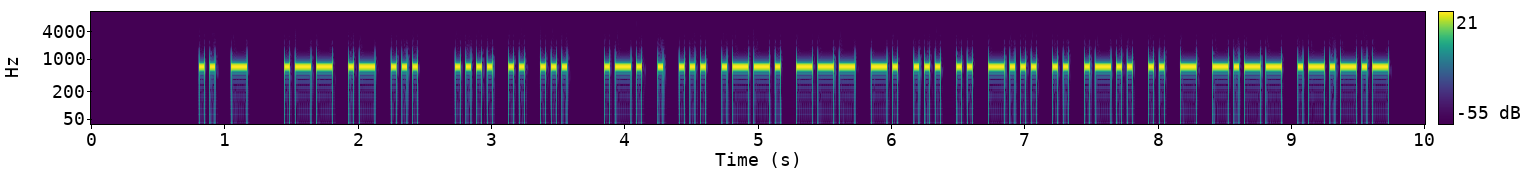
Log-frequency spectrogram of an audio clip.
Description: Morse code, heard as a keyed tone, about 30 wpm, 700 Hz. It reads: IT WAS HIS RESPONSIBILITY.
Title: Sentences from Top 1200 Words 30wpm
